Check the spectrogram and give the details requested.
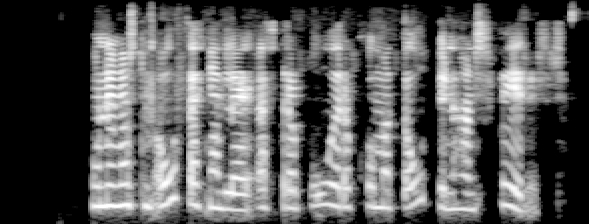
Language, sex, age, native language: Icelandic, female, 40-49, Icelandic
